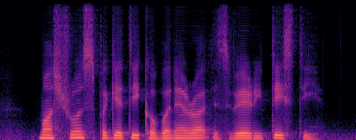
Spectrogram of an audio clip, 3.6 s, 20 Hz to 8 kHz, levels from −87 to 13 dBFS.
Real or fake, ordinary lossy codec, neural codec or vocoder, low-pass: fake; none; codec, 16 kHz, 0.3 kbps, FocalCodec; none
